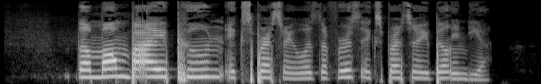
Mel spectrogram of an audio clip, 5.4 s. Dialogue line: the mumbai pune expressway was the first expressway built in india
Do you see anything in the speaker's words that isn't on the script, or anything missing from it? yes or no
yes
